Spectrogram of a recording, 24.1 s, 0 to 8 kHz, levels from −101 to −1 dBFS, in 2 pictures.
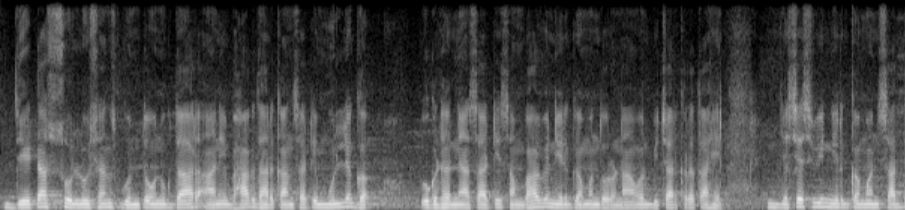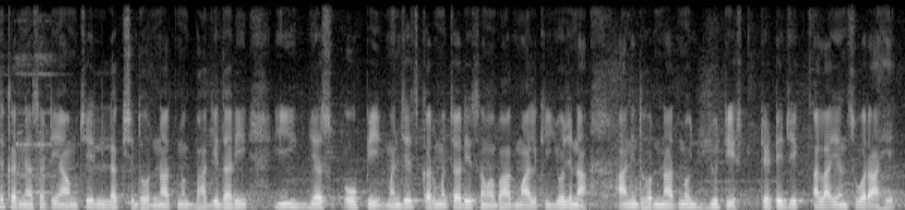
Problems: none marked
